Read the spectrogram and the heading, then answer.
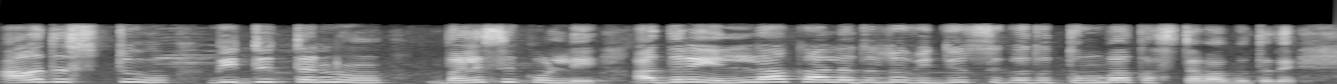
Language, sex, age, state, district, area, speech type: Kannada, female, 18-30, Karnataka, Shimoga, urban, spontaneous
